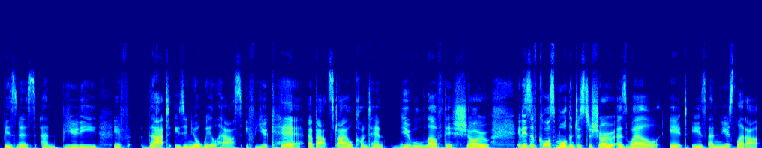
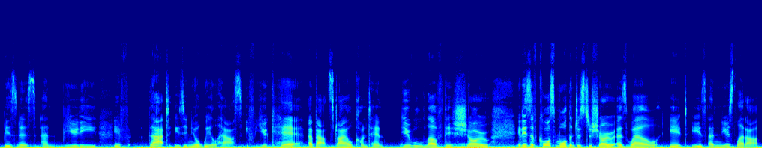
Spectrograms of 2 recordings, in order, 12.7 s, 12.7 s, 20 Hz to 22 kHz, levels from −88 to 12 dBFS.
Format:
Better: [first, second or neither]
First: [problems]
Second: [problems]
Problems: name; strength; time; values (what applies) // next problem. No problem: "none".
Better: first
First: none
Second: low rumble; noticeable; throughout; 10 dB below the speech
